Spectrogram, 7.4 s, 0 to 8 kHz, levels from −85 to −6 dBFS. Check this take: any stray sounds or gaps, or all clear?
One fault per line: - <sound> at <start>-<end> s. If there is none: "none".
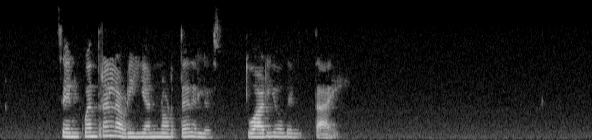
none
